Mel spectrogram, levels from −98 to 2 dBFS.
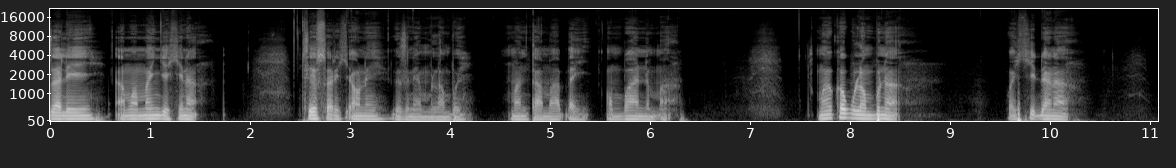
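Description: No technical faults can be heard anywhere in the recording. The speech runs without any interruption or damage to the audio.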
